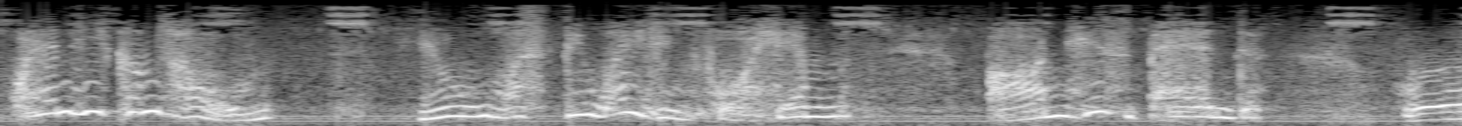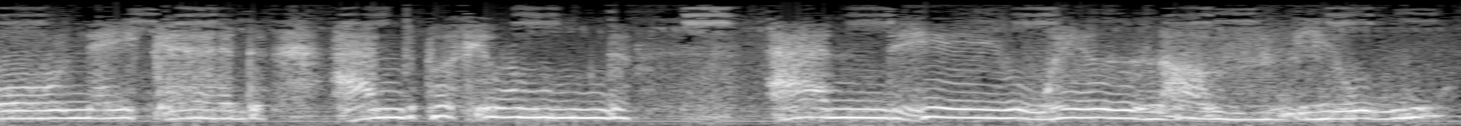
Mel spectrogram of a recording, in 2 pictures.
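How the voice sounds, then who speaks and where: An actress playing a fervent, commanding village sorceress with an imperious, incantatory delivery in a 1970s radio drama. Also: female voice, medium pitch, very slow, noisy background. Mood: scheming, urging. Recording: muffled old radio broadcast with music.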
